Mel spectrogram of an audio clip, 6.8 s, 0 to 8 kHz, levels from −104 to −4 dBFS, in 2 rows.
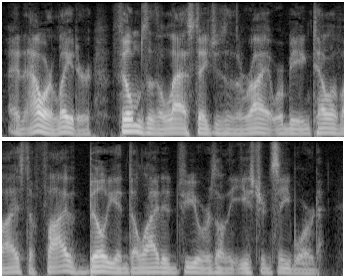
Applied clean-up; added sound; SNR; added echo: none; none; none; none.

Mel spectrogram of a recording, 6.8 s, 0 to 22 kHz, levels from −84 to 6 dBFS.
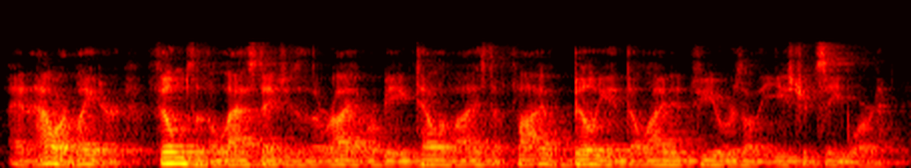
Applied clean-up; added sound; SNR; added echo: none; none; none; reverberation time 0.8 s.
